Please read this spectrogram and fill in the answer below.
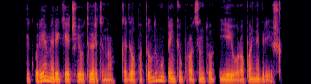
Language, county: Lithuanian, Alytus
